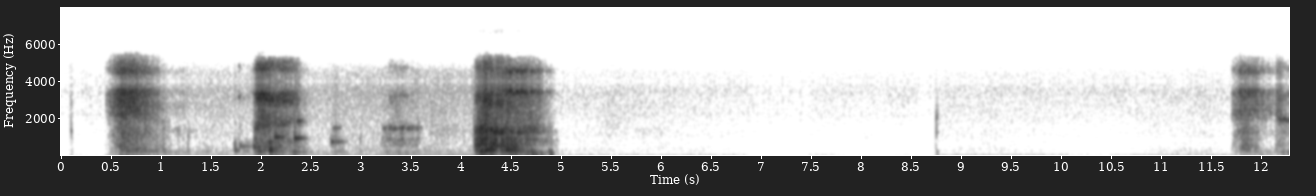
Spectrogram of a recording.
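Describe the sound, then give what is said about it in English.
Throat clearing from someone with an allergy: several rough, raspy bursts in the first five seconds, then a long silence and one more short clearing at the end. No talking. “somebody said something about the clearing in my throat coming across on the airways”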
